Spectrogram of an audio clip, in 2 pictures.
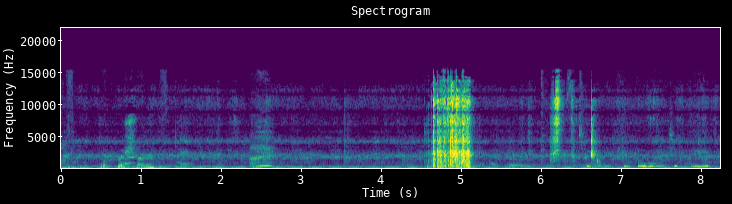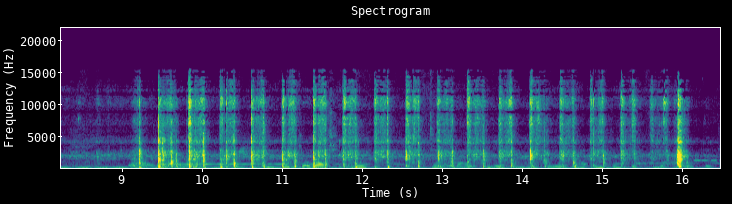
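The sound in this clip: A deck of Romance Angels oracle cards being shuffled by hand: one short, loud riffling burst early on, then a long run of rapid, crisp card flicks and slaps that continues to the end.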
